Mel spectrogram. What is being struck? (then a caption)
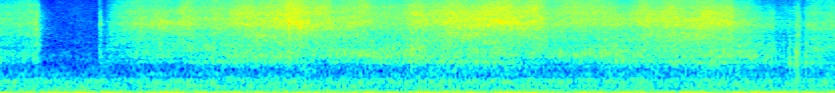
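Hard plastic face mask. Fingertips and nails of both hands scratch and tap the sides and front of a hollow, glossy yellow hard-plastic face mask worn over the face. A steady, bright scratching hiss rides over a dense low rumble, with a brief quieter break near the start before the rubbing continues unbroken to the end.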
